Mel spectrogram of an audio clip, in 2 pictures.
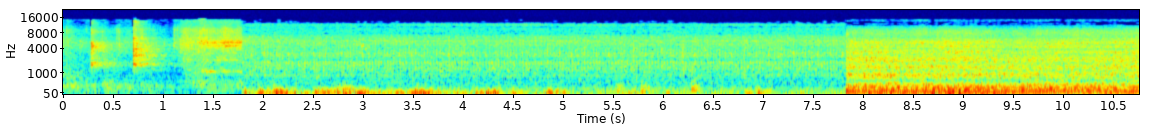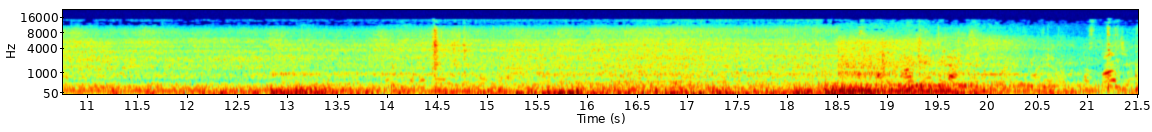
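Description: Backhoe loader's diesel engine running steadily, coming in suddenly about eight seconds in and getting louder near the end. Before that, lower uneven rumbling and a few knocks.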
